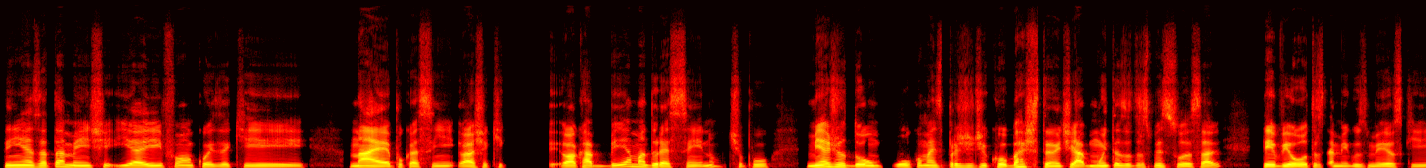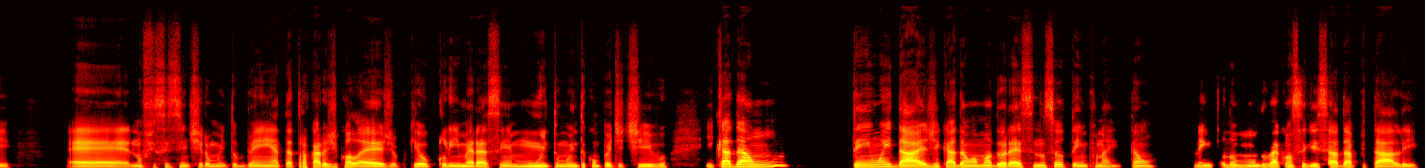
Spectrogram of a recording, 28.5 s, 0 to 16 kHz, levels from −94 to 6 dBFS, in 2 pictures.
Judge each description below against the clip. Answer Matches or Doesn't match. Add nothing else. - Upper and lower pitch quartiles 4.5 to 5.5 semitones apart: Doesn't match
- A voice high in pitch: Doesn't match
